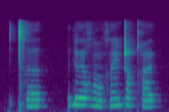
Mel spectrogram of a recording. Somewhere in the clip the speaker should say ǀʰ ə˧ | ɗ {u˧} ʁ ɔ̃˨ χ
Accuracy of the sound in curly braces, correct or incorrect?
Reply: incorrect: ø˧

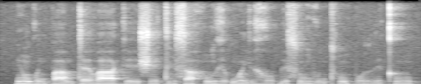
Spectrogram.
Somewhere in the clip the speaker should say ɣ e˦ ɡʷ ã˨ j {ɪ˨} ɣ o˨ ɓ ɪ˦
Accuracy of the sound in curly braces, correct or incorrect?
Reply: correct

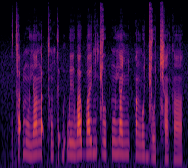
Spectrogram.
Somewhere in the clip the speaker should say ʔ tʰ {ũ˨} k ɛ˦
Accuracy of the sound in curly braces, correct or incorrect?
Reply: correct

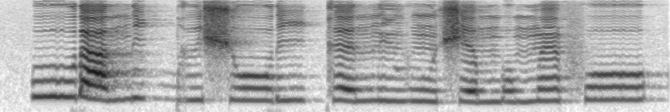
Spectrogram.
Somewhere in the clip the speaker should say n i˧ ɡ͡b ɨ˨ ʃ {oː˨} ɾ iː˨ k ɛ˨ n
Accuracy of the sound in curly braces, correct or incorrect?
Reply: correct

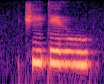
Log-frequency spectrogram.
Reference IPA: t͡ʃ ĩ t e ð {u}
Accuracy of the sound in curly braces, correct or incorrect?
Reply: correct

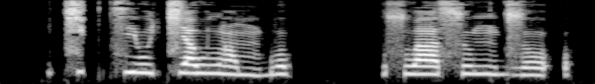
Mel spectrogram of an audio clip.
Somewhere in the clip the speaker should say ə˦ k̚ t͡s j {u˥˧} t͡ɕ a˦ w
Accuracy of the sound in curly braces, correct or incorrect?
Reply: correct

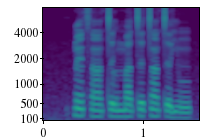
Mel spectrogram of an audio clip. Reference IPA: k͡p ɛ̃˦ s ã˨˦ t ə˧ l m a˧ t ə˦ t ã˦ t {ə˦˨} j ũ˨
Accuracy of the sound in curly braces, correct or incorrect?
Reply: incorrect: ə˨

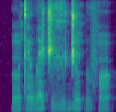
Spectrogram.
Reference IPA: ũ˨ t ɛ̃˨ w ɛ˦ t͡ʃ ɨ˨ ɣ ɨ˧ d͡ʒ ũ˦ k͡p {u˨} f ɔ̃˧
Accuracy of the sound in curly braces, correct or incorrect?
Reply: correct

